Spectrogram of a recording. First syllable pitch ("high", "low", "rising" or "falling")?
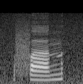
rising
